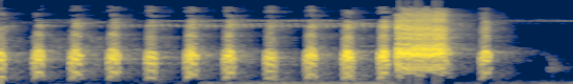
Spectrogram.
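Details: Female red junglefowl giving a cackle: about ten quick, regular clucks building to a long, harsh squawk, then one last cluck, over a thin, constant high whine.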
